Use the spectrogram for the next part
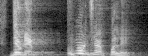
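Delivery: loud, high, fiery declaration; preaching at full force. Acted. Pastor insists God never promised early death, loud preaching. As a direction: thunder it to the church.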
